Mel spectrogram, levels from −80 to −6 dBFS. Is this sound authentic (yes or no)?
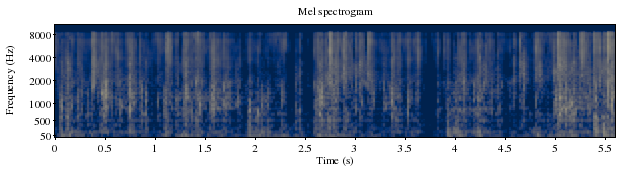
no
